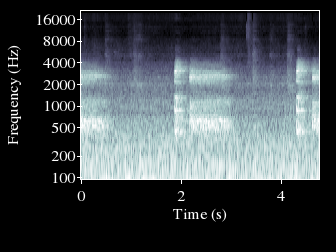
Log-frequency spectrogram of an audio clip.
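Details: Two nasal two-syllable calls from a tokay gecko, a short bark-like note leading into a longer tone, with faint clicks and a low hum underneath.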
